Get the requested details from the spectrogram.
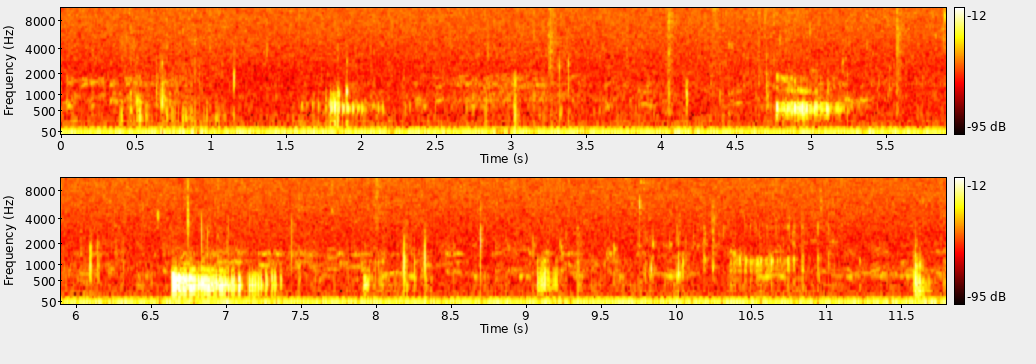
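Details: Soft gurgling stomach rumbles in several short bursts during a meal, attributed to low air pressure, with faint chewing clicks; ordinary bowel sounds.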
